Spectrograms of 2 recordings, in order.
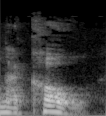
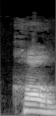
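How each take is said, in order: First: The vowel is said as a cholam. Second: The vowel is said as a kamatz. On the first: The speaker calls it wrong. "not with a kol, cholam" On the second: The speaker calls it right. "is with a kamatz"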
